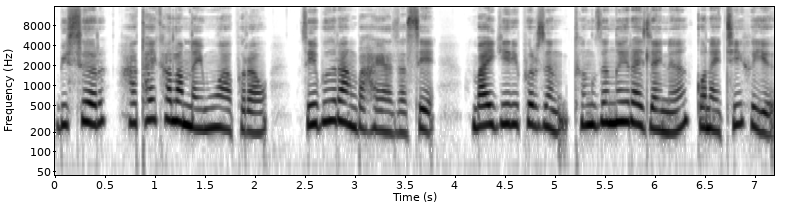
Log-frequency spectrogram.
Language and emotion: Bodo, neutral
